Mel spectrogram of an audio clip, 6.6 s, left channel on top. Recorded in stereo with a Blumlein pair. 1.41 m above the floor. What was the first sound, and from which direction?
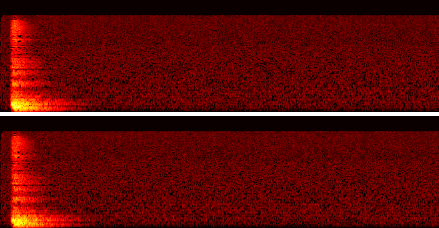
A whoosh, 25° left.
